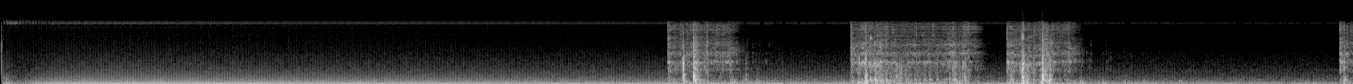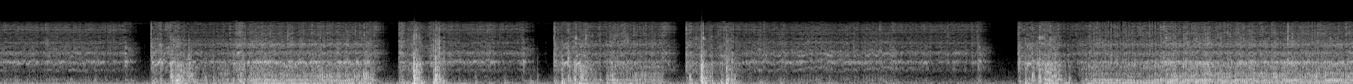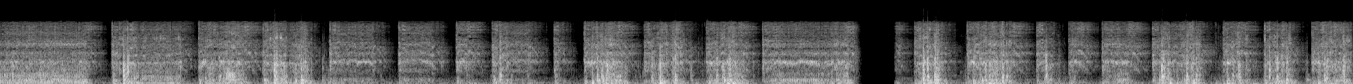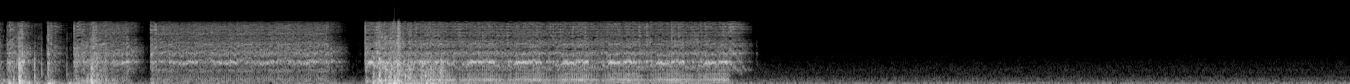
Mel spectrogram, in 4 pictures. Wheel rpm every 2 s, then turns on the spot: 0, 0, 0, 40, 90, 30, 50, 120, 130, 110, 120, 100, 140, 160, 170, 140, 110, 130, 110, 120, 120, 190, 200, 160, 0, 0, 0.
16-18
